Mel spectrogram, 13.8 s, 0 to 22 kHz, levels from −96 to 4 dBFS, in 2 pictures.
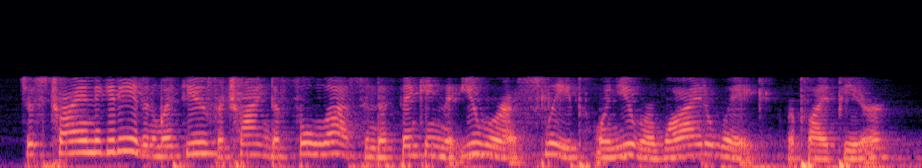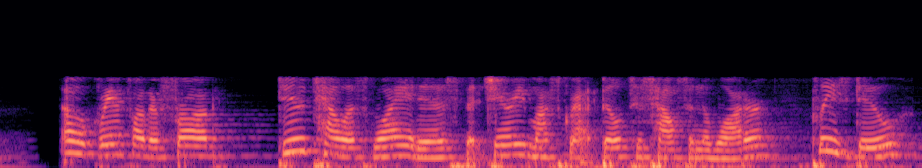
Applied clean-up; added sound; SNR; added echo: none; none; none; reverberation time 0.6 s.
